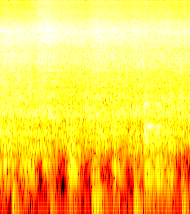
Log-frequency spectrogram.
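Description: Onions and tomatoes fry steadily in ghee in a village kitchen, giving a loud, constant hiss and sizzle throughout with faint low knocks underneath and no talk.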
